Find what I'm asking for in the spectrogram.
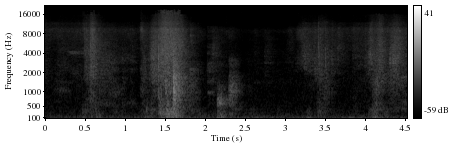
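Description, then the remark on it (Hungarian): A door is opened with a few soft clunks and a brief scraping rush of noise, fairly quiet, with no talking. “Bocsánat, csak az ajtót kinyitottam.”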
